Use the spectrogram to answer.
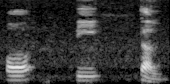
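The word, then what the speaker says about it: hôpital: in French লপিতাল তো এইখানে আশ এইচ দ্যাট ইজ সাইলেন্ট আমরা বলতেছি অপিতাল অপিতাল সো এটাও ম্যাসকুলিন তো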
